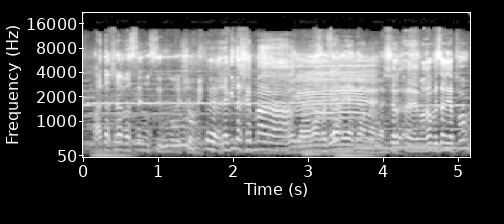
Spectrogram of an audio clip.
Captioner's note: speaking in Hebrew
